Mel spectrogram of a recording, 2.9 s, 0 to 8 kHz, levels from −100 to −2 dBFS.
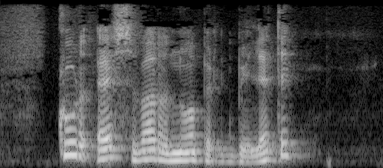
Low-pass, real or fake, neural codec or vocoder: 7.2 kHz; real; none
